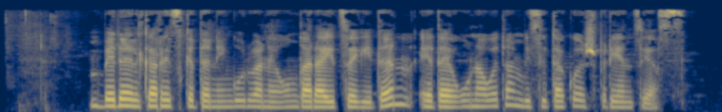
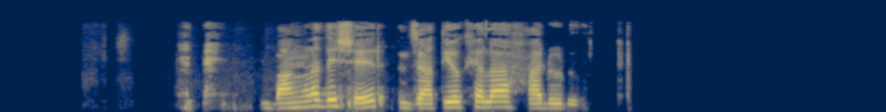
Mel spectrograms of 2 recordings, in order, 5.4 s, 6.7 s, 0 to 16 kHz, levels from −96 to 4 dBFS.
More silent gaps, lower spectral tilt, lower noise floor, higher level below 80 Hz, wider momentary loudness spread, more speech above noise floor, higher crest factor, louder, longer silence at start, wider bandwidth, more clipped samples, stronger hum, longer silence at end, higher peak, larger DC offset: neither; about the same, -2.5 dB/octave vs -3.5 dB/octave; second, -46 dBFS vs -54 dBFS; about the same, -66 dBFS vs -64 dBFS; second, 10 LU vs 17 LU; second, 25 dB vs 38 dB; about the same, 18 dB vs 18 dB; second, -20 LUFS vs -16 LUFS; second, 0.7 s vs 1.35 s; first, 12 kHz vs 8 kHz; neither; neither; second, 0.3 s vs 2.3 s; about the same, -4 dBFS vs -2 dBFS; neither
